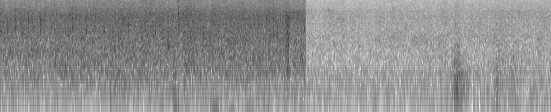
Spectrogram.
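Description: Steady rain falling on wet pavement, cut off abruptly about three seconds in, leaving a quiet room with a soft knock or two.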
